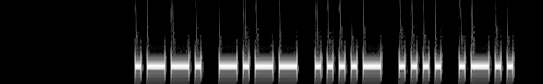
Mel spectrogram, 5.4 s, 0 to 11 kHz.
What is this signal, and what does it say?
Morse code, heard as a keyed tone, about 21 wpm, 700 Hz. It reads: PY4HL
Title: DXCC-100 Call Signs - 5 Characters - 20wpm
